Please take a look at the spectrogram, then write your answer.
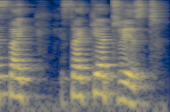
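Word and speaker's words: psychiatrist: उसके बाद है साइकियाट्रिस्ट, साइकियाट्रिस्ट।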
